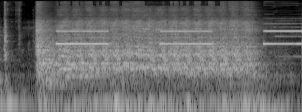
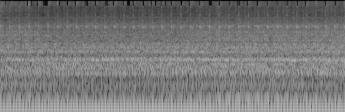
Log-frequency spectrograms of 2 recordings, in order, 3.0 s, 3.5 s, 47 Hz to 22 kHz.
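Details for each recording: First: Honda Acty after valve cover gasket and distributor O-ring replacement; starter cranks at an even pace but it never catches despite spark present; crank no-start caused by ignition timing 180 degrees out. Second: Honda Acty after valve cover gasket and distributor O-ring job, distributor turned 180 degrees and reinstalled; small petrol engine idles steadily, even beat, no misfire; normal idle after the timing fix.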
